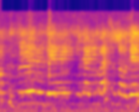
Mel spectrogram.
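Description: An announcer's voice over a public-address system giving spoken instructions, with a steady low rumble underneath.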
